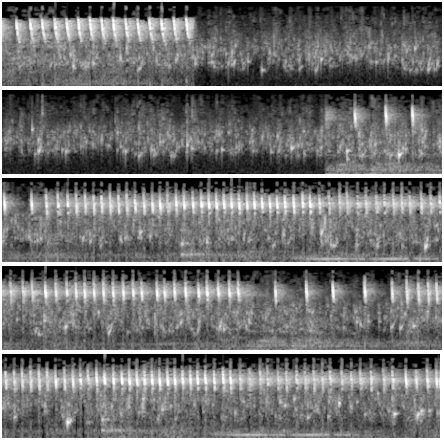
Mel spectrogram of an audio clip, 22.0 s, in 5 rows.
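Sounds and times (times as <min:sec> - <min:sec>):
bar-winged prinia song: 0:00.0 - 0:02.0, 0:07.7 - 0:21.9.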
